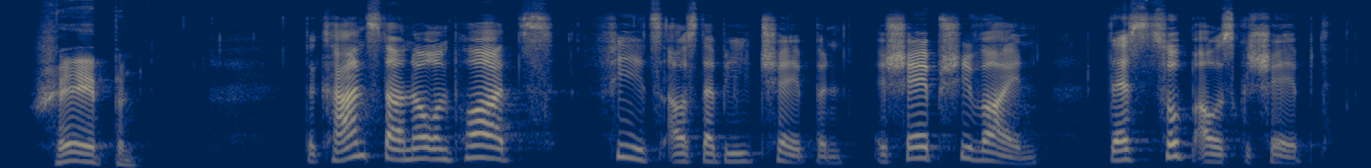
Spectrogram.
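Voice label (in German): "schaeaebpen", Wittlicher Wörterbuch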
